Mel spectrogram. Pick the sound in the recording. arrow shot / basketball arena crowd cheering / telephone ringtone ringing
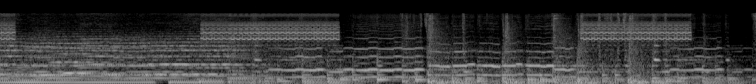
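telephone ringtone ringing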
